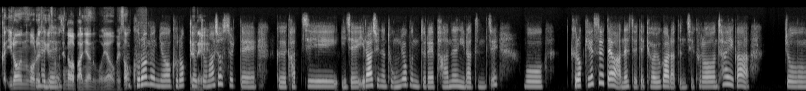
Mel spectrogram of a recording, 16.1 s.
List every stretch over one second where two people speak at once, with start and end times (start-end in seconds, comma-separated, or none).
none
